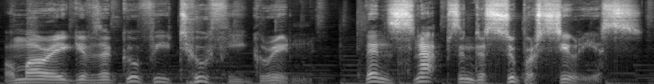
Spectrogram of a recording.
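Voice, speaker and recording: Lively male narrator over music. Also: mid-range voice, measured pace. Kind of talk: scripted dramatic story narration. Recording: music bed under the voice.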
